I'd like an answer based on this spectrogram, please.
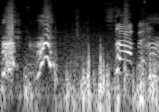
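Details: Female pet dog talking back while in trouble: brief whiny, rising-and-falling yowls between spoken scolding from a person telling her to stop.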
